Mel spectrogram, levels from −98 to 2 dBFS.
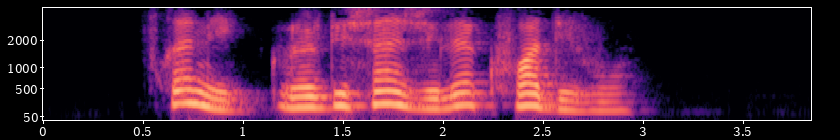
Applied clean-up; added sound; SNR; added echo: none; none; none; none.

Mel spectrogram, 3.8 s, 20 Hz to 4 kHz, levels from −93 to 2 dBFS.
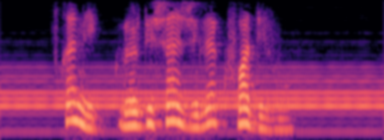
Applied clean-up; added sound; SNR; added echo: none; Wind instrument, woodwind instrument; 8 dB; none.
